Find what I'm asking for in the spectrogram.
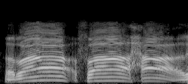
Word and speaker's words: Rafah: Ra-fa-ha. So, oh, you say Rafah. So that is the English terminology. In Arabic, you say Rafah. Ra-fa-ha. Re-fe-he.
